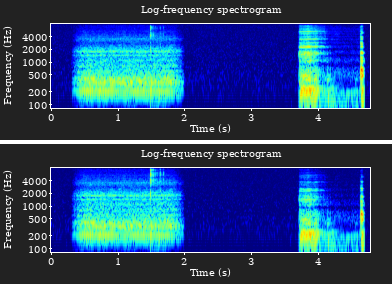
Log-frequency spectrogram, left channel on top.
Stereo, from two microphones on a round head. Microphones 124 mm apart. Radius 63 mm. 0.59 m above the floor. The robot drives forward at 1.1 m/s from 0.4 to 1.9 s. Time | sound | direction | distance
1.5 | a dropped coin | 60° right (ahead or behind) | ?
3.7 | chopping | 75° left (ahead or behind) | ?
